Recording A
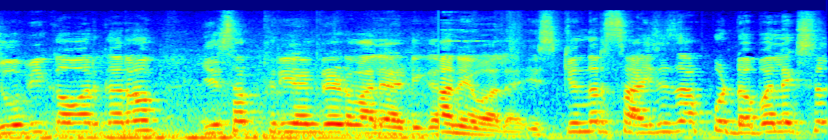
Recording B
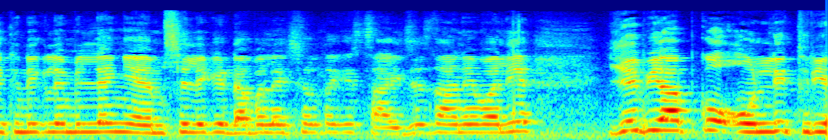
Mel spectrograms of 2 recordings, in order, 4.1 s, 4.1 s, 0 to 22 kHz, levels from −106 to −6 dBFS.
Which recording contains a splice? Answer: A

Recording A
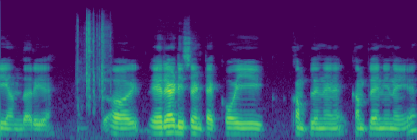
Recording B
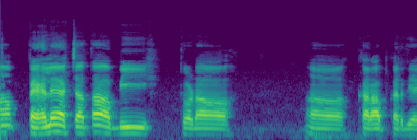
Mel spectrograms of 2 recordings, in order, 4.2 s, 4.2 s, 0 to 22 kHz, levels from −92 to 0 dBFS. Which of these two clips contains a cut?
A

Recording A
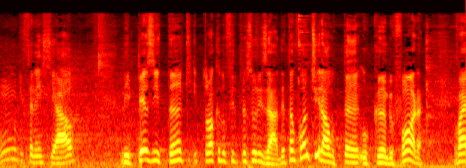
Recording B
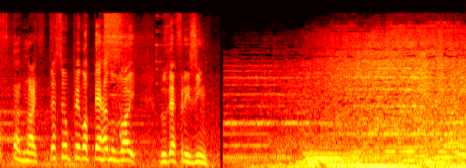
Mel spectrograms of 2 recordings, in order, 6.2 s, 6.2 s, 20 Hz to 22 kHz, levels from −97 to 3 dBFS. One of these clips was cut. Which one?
B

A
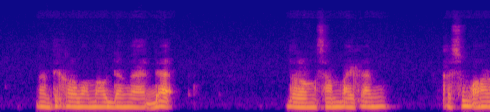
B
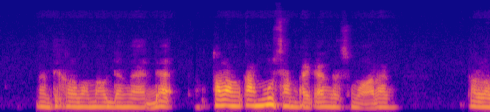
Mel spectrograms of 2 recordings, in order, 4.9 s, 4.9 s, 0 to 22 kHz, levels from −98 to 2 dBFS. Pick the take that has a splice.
B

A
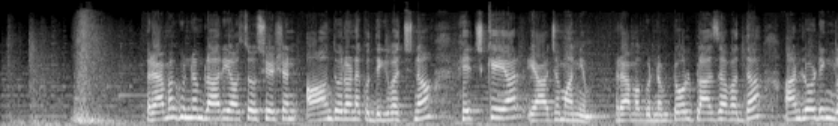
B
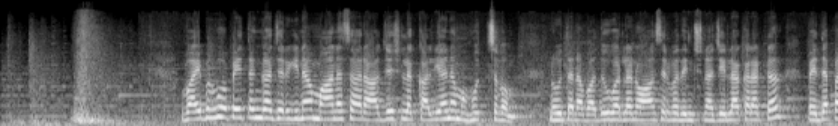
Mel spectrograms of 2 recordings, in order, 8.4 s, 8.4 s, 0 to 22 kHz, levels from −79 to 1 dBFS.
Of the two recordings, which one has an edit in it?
B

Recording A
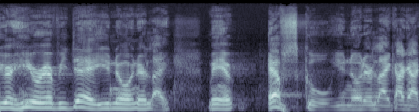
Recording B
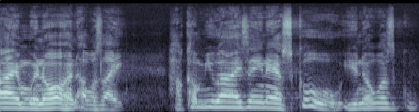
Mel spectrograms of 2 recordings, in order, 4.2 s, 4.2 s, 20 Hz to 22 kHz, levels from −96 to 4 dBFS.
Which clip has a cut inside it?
A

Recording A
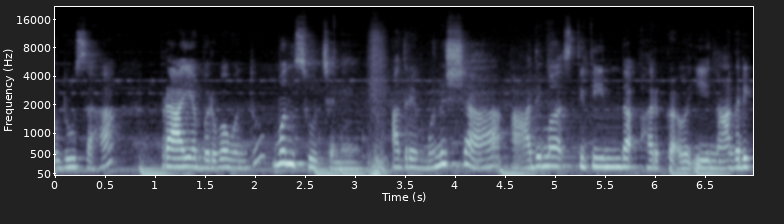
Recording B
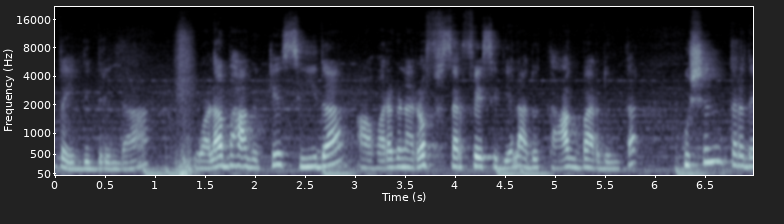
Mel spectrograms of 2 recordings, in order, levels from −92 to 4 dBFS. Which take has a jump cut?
A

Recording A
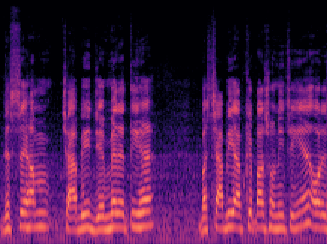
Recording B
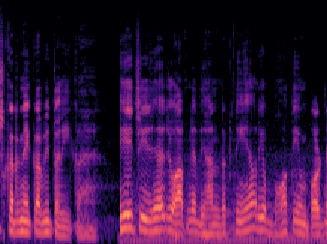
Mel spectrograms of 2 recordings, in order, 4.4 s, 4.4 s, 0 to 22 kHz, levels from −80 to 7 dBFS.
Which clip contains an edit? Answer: B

